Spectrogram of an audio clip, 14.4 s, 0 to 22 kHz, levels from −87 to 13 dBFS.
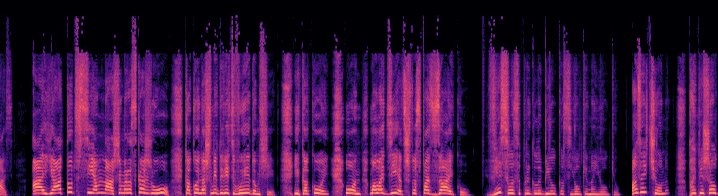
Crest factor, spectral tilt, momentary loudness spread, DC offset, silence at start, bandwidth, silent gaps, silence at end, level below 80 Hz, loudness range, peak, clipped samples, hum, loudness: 12 dB; -1.5 dB/octave; 10 LU; under 0.1%; 0 s; over 20 kHz; 0.58-0.64 s; 0 s; -54 dBFS; 4 LU; -2 dBFS; under 0.1%; none; -13 LUFS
